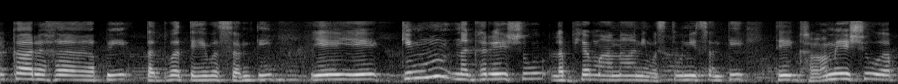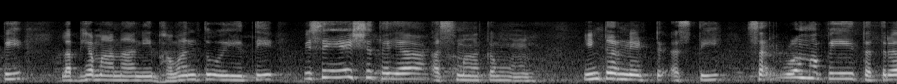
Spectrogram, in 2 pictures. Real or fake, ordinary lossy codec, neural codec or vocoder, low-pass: fake; none; codec, 16 kHz, 6 kbps, DAC; none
